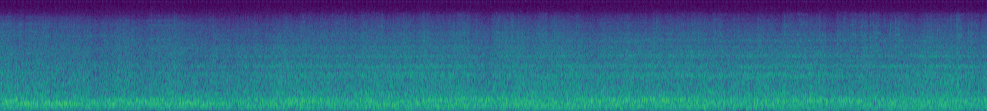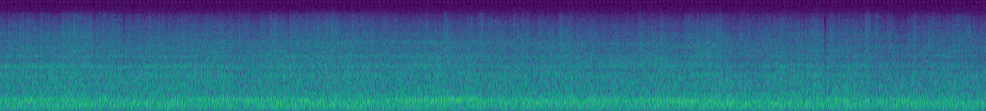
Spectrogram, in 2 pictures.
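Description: Freight train wagons rolling past, their steel wheels running steadily on the rails.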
